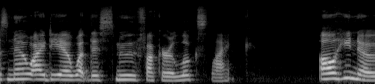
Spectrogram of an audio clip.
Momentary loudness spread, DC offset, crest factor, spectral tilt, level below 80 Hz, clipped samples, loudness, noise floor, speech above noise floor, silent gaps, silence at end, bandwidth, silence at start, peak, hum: 16 LU; under 0.1%; 20 dB; -4.5 dB/octave; -70 dBFS; under 0.1%; -22 LUFS; -67 dBFS; 45 dB; none; 0 s; 16 kHz; 0 s; -2 dBFS; none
